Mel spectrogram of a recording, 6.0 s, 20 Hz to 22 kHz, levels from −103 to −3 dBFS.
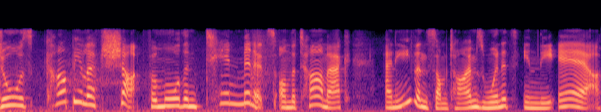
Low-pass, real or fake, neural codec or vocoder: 7.2 kHz; real; none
